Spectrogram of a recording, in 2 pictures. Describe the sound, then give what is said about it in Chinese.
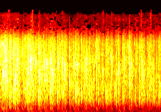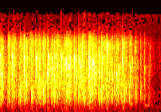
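A classroom of students clapping to welcome a new teacher: dense, rapid, crackling hand claps at a steady, fairly loud level that tapers off at the end. “现在就请萧先生来给你们上课，拍手。”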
